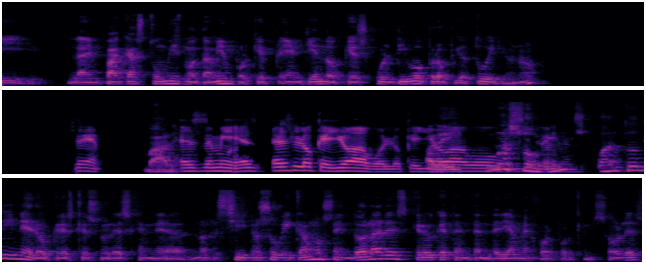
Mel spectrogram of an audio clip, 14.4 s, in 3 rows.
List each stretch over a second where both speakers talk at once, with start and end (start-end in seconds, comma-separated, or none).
8.0-9.2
